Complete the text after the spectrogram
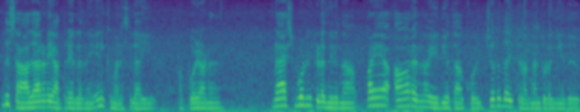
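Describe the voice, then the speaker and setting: A man narrating a first-person horror story in a slow, suspenseful, dramatic manner. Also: a little high, a little mellow, slight background noise, poor audio.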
